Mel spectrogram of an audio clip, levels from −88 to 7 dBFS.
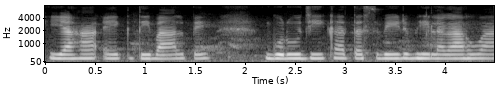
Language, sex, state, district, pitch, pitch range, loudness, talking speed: Hindi, female, Uttar Pradesh, Lucknow, 215 Hz, 210-220 Hz, -15 LUFS, 145 wpm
